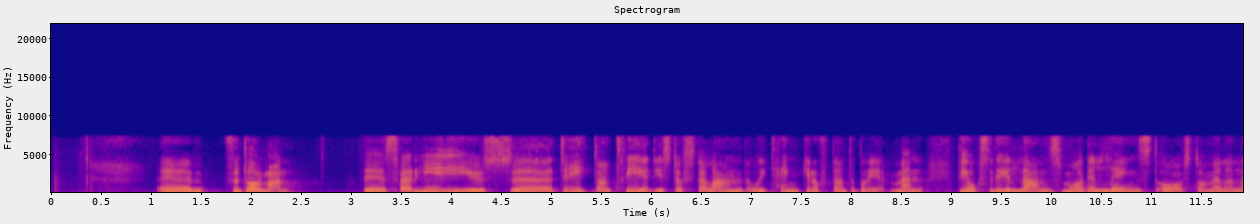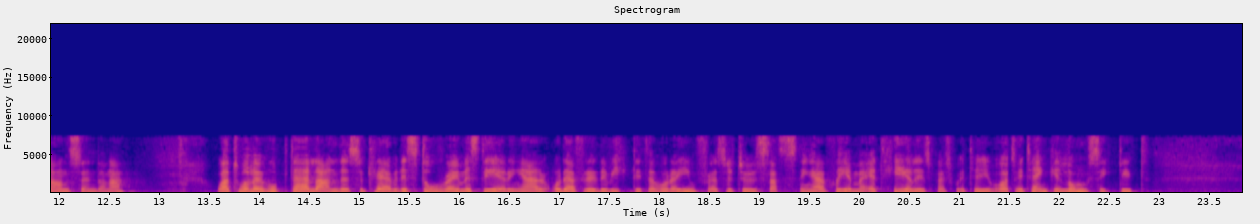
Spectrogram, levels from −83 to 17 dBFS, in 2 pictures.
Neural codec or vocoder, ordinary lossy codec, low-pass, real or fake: codec, 16 kHz, 1.1 kbps, Voila-Tokenizer; none; none; fake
